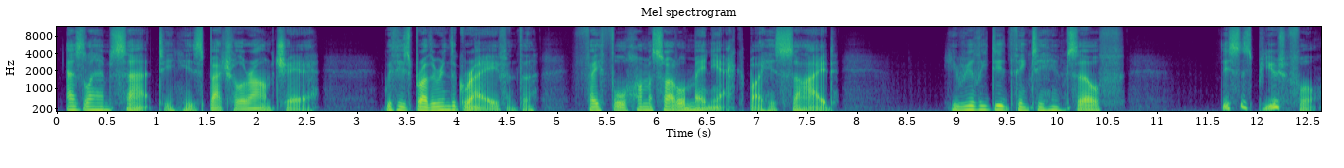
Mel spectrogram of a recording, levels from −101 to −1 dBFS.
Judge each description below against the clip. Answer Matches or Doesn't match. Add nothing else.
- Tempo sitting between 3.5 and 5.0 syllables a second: Matches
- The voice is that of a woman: Doesn't match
